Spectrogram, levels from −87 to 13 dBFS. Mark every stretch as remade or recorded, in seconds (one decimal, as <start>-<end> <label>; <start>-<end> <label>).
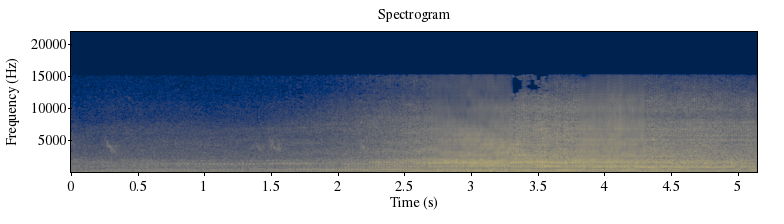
0.0-2.7 recorded; 2.7-3.3 remade; 3.3-3.8 recorded; 3.8-4.3 remade; 4.3-5.1 recorded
